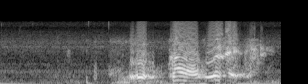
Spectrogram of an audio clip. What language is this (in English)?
Serer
